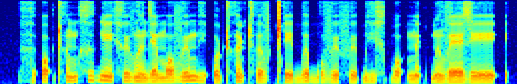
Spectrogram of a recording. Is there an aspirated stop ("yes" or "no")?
yes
